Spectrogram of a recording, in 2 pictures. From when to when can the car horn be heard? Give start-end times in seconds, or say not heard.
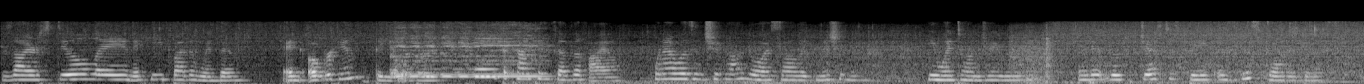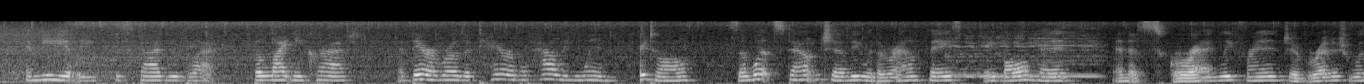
3.9-5.5, 23.1-24.7.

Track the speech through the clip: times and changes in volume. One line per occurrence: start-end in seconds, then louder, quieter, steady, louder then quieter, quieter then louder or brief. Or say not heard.
0.0-27.2 steady.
